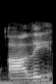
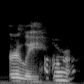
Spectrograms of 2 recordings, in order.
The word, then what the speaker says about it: early: and your last one is the word early instead of ali ah curve your tongue up for that r er early okay early early okay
